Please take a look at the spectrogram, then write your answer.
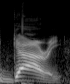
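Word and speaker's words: K'gari: day Fraser Island or the other name for it is gar spelled with a silent k so it's kagari if you were to spell it fanatically but it's a silent case so we say Gary and that's the Aboriginal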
